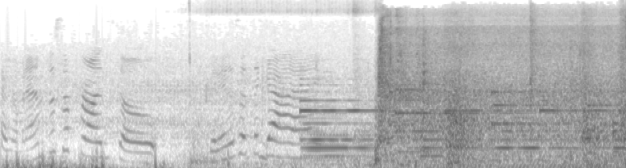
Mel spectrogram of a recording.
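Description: A woman's voice talking, then background music comes in about halfway through, becoming full and louder from about four seconds in.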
